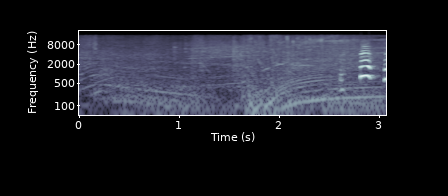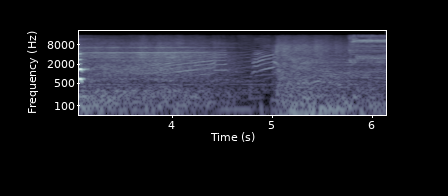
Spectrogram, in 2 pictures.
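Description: TV action-show soundtrack with music and electronic transformation-belt sound effects: sweeping whooshes, two loud synthesized chimes about three seconds in, and more rising sweeps near the end.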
